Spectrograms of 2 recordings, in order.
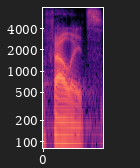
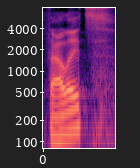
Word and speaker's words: phthalates: pronounce that phth uh phthalates phthalates yeah oh so the second th is just meaningless phthalates are a large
